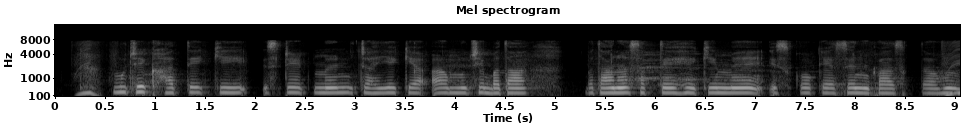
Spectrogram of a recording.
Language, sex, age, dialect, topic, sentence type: Hindi, male, 18-24, Garhwali, banking, question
